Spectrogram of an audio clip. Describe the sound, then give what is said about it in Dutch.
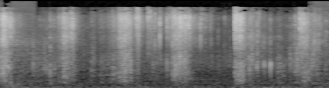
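A series of crunching footsteps on gravel at night, a man walking outside a house, each step a gritty, crackling burst in a steady walking rhythm, moderately quiet, with no voices. “Opeens hoorden we iemand of iets over het grind lopen.”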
